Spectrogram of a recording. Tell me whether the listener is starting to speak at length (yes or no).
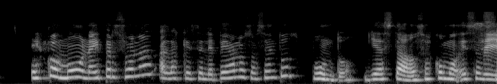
no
